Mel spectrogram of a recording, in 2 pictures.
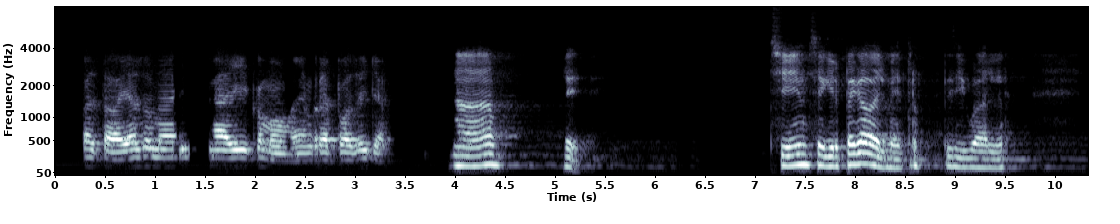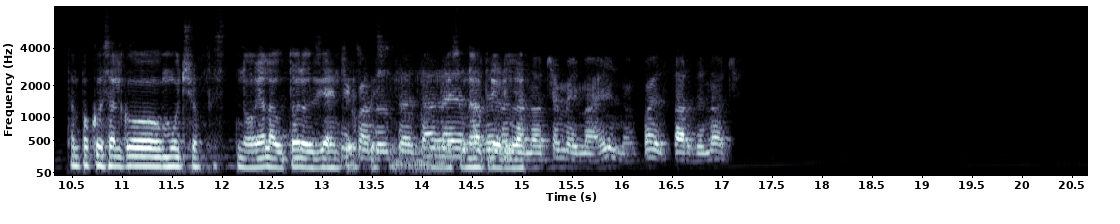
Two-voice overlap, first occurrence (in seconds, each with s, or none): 13.2 s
